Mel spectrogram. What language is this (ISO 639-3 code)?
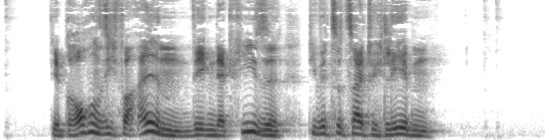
deu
